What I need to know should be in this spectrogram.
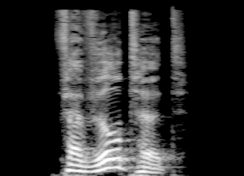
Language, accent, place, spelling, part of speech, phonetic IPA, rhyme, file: German, Germany, Berlin, verwirrtet, verb, [fɛɐ̯ˈvɪʁtət], -ɪʁtət, De-verwirrtet.ogg
- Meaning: inflection of verwirren: 1. second-person plural preterite 2. second-person plural subjunctive II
